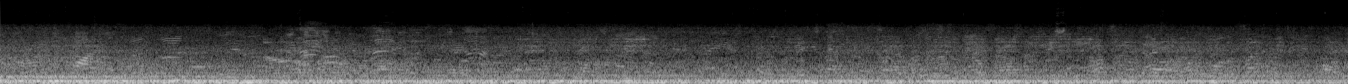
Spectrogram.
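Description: An early Mk2 Volkswagen Golf GTI challenge race car on full slicks drives hard, its engine a loud, continuous droning roar from start to finish.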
